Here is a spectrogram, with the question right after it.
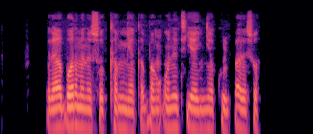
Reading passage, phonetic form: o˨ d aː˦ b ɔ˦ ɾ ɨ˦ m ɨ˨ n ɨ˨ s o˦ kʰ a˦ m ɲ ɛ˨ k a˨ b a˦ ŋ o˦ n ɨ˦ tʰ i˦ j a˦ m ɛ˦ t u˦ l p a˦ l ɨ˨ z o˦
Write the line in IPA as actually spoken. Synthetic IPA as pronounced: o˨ d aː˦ b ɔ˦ ɾ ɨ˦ m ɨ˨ n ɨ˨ s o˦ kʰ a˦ m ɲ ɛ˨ k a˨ b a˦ ŋ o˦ n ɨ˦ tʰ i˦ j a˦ ɲ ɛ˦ k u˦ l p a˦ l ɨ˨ s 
